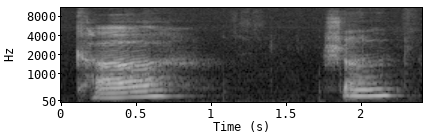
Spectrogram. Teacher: That means the letter C-O-N. Sometimes in words they say con if they're stressed, but here as they're unstressed, they're going to sound more like kun. You're going to have a vowel schwa.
